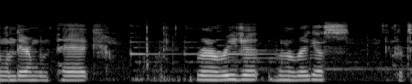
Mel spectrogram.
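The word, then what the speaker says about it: Runerigus: Runarigus, that's how you pronounce it.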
